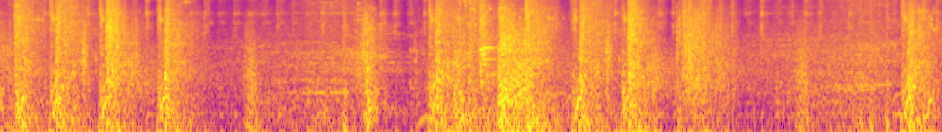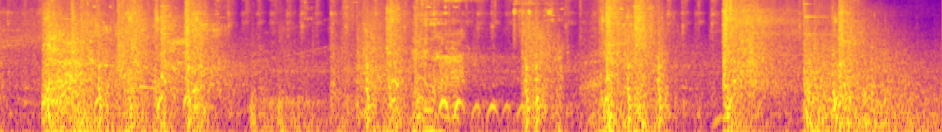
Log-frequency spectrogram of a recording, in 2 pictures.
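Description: Sword slashes and hits clang in quick bursts.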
